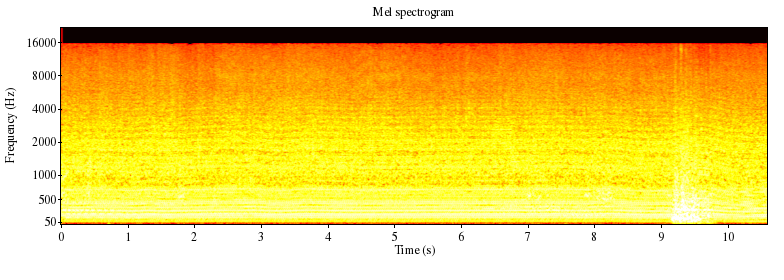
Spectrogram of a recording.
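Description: A truck engine hums steadily as it drives along.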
